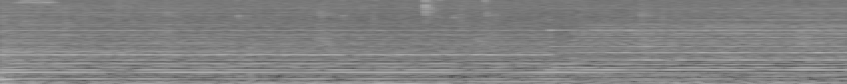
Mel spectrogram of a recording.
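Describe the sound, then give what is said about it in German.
Steady patter of water dripping like light rain, continuing evenly throughout, layered over a soft sustained musical drone, with no voices. “Reinigung, das Wasser.”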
